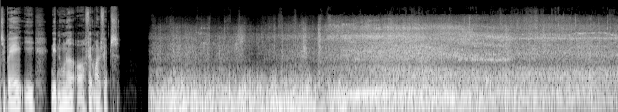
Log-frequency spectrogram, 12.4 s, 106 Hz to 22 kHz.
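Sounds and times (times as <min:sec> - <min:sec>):
speech: 0:00.0 - 0:02.4, 0:03.0 - 0:03.7
whining tone: 0:03.1 - 0:12.3
heavy wheel loader diesel engine straining while breaking through a prison wall: 0:05.6 - 0:12.3.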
